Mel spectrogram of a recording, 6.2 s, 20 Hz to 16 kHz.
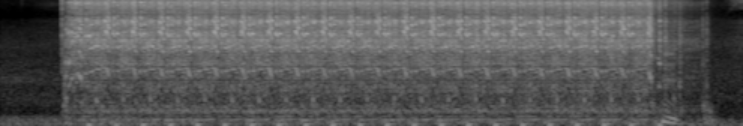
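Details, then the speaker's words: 1985 Yamaha Moto 4 80cc ATV: quick light cranking at about three pulses a second with a whirring squeal and no firing; it has spark and about 65 psi compression; owner suspects valves out of adjustment or no fuel reaching the carburetor. "This thing is spinning over fairly easy. Yeah, I got about 65 pounds, so I'm getting a little bit of compression. Not a whole lot."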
